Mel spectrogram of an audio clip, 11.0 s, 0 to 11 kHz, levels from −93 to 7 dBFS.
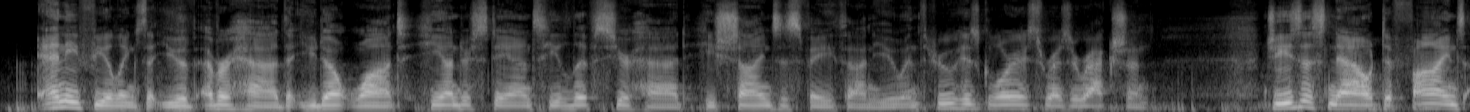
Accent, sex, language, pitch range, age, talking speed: American, male, English, 110-150 Hz, 40-59, 170 wpm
